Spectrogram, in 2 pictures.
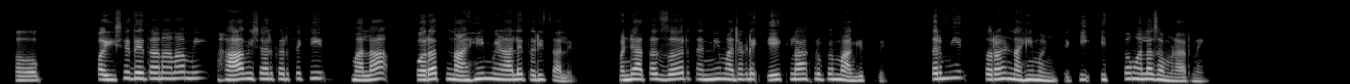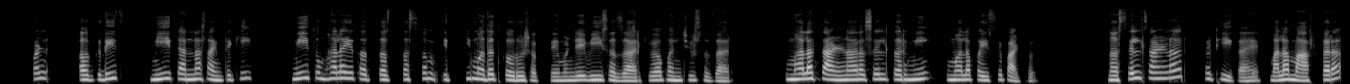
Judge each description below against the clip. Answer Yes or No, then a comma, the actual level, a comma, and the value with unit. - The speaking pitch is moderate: No, high, 230 Hz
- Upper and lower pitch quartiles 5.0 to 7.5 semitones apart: No, average, 4.0 semitones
